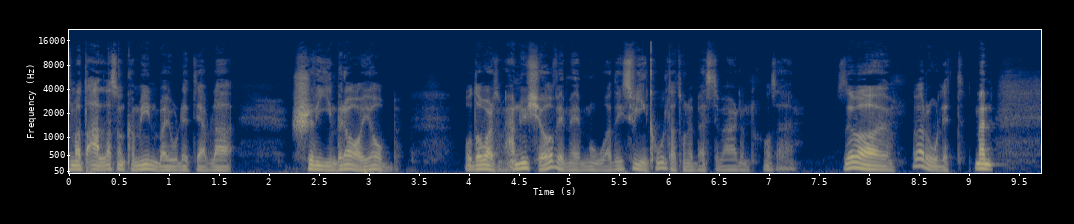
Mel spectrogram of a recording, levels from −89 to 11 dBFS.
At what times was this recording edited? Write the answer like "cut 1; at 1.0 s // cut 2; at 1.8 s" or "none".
cut 1; at 8.3 s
